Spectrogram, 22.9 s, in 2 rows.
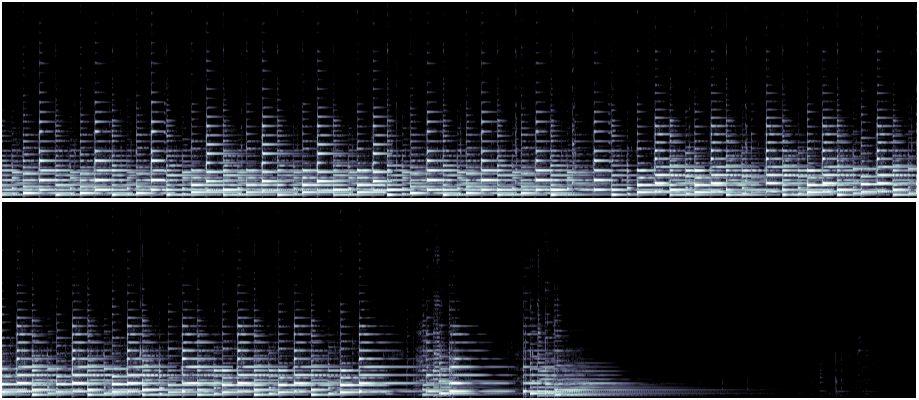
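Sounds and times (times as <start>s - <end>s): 
charango fingerpicking through raw piezo pickup: 0.0s - 20.9s, 21.5s - 22.5s.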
